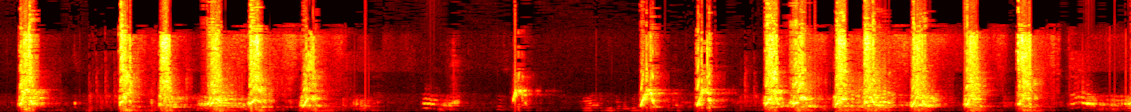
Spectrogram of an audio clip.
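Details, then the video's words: Barney, a dog, barking at the bathroom doorstopper: a run of about five sharp, loud barks, a pause with fainter, softer sounds, then a quicker burst of around nine barks in close succession. "barney barking at the bathroom doorstopper"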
